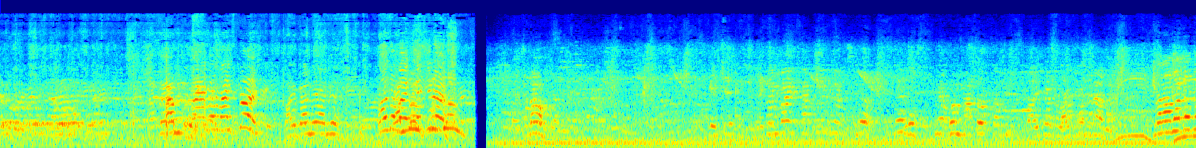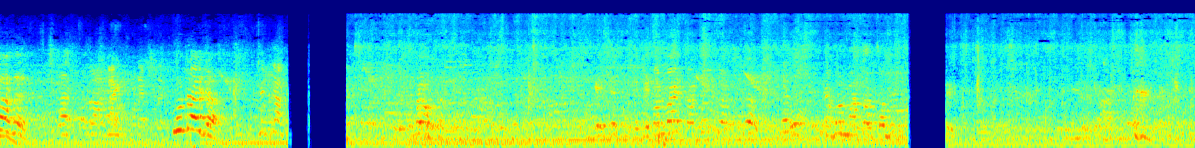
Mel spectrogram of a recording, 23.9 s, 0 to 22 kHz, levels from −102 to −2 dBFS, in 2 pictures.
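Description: No technical faults can be heard anywhere in the recording. Nothing in it points to a problem in the chain that carried the sound.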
